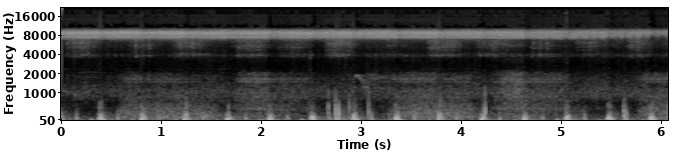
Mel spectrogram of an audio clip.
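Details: 35-year-old male, own heartbeat recorded at the tricuspid valve area after jogging uphill (second recording): fast, regular heart sounds, about 140 beats a minute, an expected response to exercise.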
